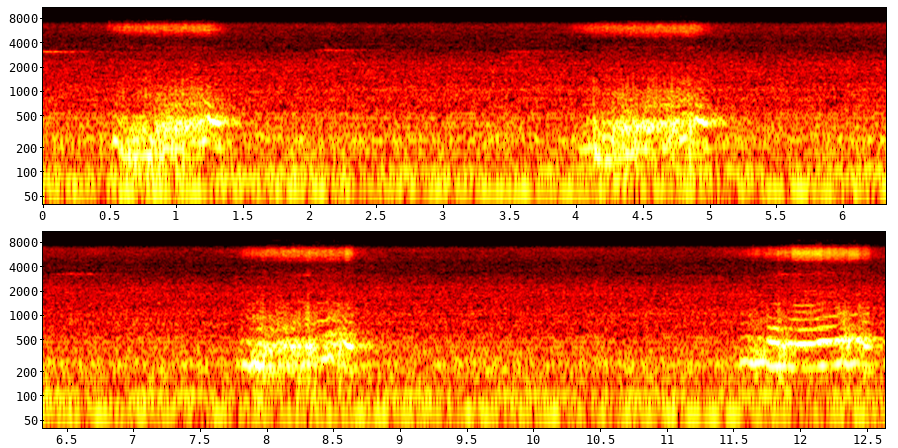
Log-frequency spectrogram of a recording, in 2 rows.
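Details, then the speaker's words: Sleeping pug: nasal, snorting snores about every four seconds, roughly 16 breaths a minute, over steady room hum; pug snoring. "Hey, sleepyhead. What are you doing, snoring?"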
